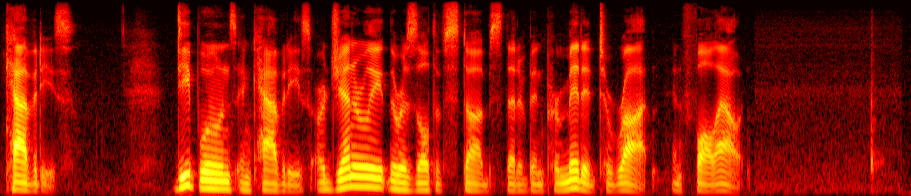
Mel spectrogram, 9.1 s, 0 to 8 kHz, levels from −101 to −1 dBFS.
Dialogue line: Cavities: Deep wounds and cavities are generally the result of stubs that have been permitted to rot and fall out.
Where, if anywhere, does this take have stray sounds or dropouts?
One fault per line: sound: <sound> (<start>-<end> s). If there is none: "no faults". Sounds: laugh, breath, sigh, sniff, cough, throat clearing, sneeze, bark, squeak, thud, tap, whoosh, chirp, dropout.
sound: thud (8.7-8.9 s)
